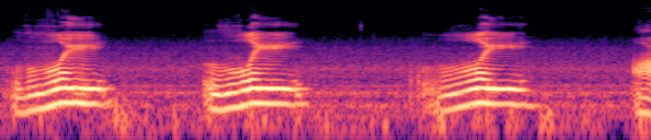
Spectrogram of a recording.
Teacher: জিহ্বার আগা সামনের উপরের 2 দাঁতের আগার সাথে লাগিয়ে মোটা করে উচ্চারণ করতে হবে।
